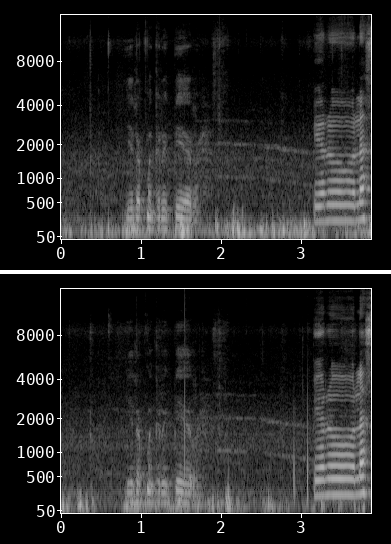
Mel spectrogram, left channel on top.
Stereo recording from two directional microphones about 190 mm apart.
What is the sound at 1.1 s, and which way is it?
Speech, 45° left (ahead or behind).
